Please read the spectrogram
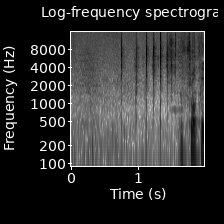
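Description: A quick run of about eight light, sharp clicks over less than a second, as a transmitter gimbal unit is handled and set into its opening.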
